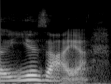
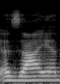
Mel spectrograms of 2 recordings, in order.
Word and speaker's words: Uzziah: And I've heard him called also Uzziah, but I think I'm going to say Uzziah. That's how the phonetic markings in my Good Study Bible pronounce this.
